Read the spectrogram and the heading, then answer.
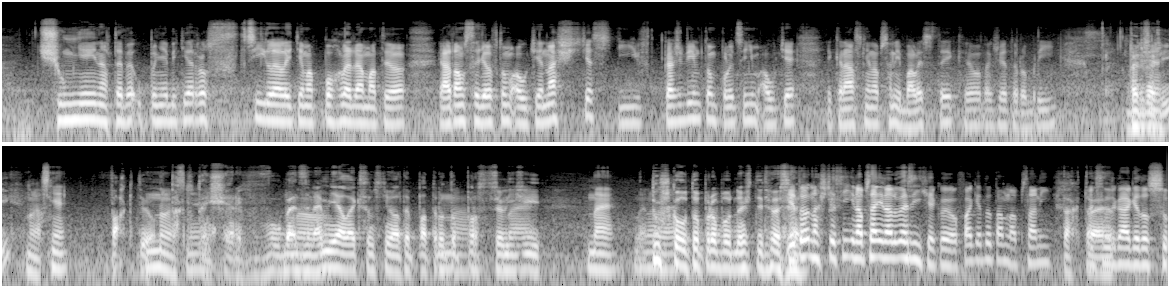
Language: Czech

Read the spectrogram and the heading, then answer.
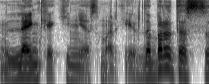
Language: Lithuanian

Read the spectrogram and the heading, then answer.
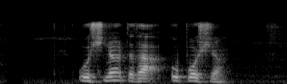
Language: Nepali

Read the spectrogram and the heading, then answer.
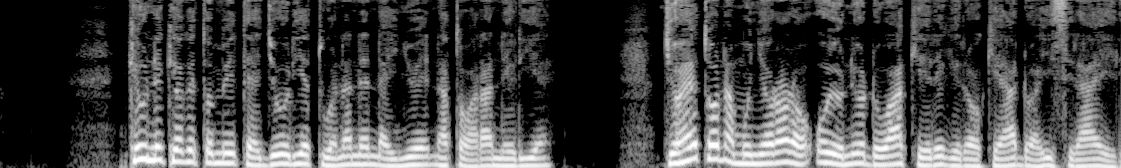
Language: Kikuyu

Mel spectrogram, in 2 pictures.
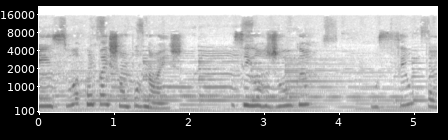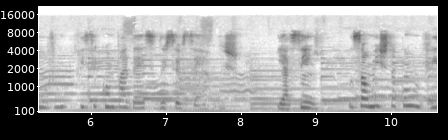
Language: Portuguese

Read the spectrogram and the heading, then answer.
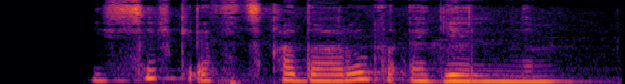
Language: Kabyle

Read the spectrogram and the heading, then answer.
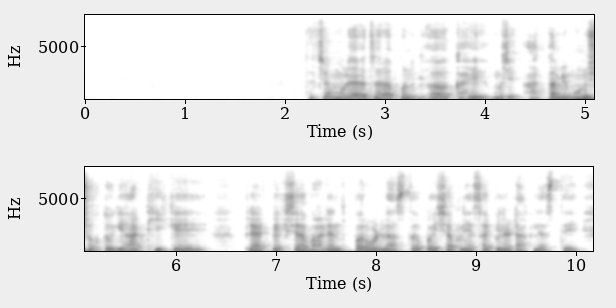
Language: Marathi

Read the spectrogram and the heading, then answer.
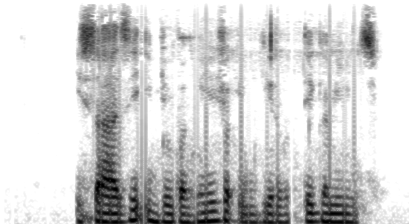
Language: Kinyarwanda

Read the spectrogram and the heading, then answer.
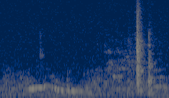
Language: Russian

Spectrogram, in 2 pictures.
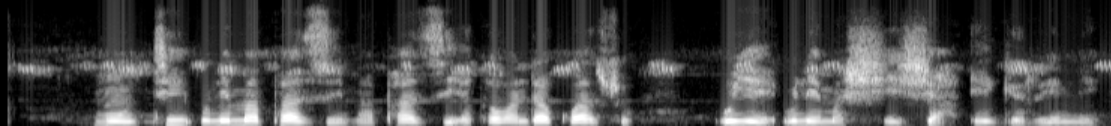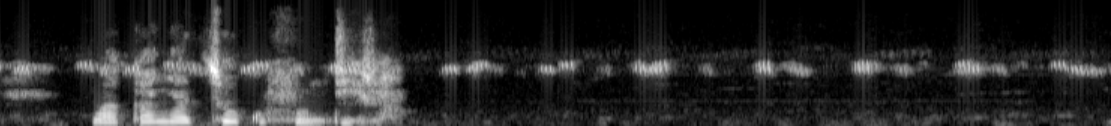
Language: Shona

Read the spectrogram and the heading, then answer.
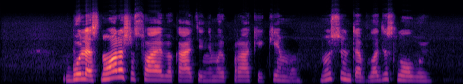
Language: Lithuanian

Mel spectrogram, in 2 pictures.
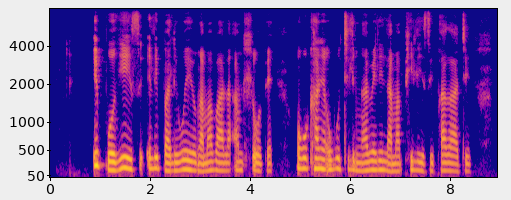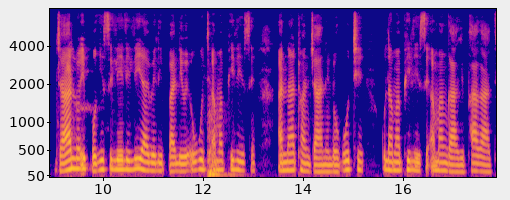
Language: North Ndebele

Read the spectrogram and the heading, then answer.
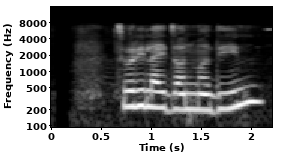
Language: Nepali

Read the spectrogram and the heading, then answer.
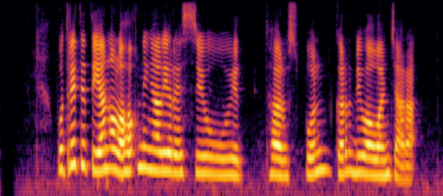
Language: Sundanese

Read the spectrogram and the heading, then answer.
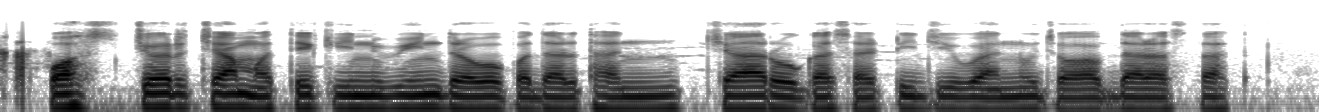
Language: Marathi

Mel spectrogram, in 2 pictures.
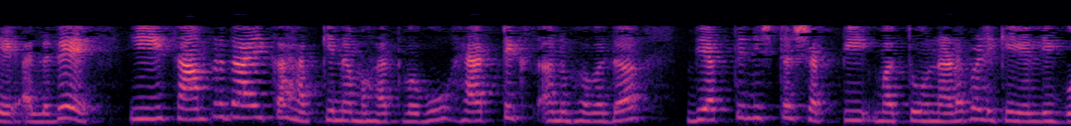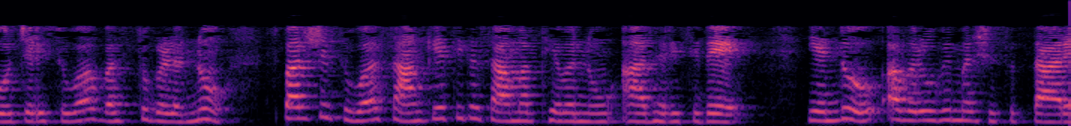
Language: Kannada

